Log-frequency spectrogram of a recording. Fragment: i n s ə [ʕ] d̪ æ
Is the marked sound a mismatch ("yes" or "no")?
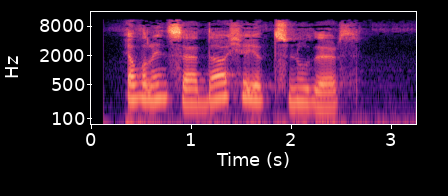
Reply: no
